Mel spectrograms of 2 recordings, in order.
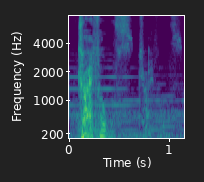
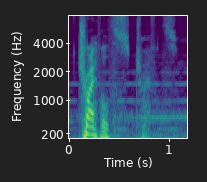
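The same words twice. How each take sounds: First: It is said as a raspy Jack Sparrow impression. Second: It is said in his normal voice.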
